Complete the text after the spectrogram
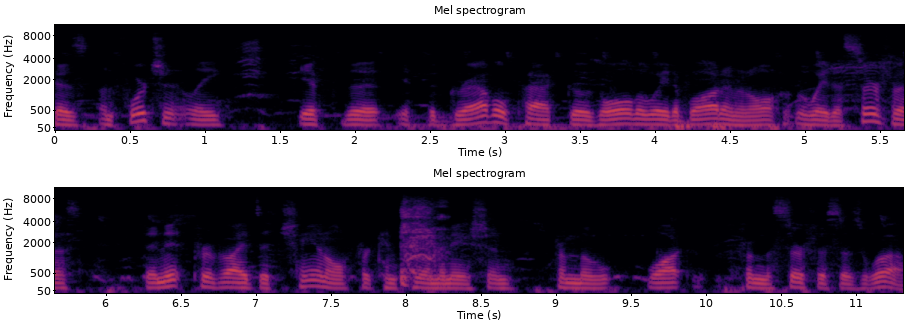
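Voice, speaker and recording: This man has a normal speaking voice at a medium pitch, with ordinary pitch variation and a moderate pace. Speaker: water engineer giving site review. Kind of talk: on-site technical walkthrough.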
